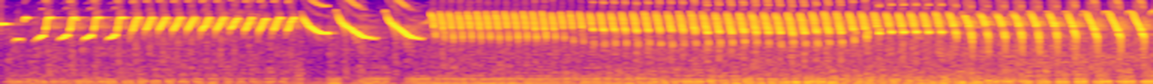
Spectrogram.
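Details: Singing Belgian canary, loud high rolling trills of rapid repeated notes, a few deep swooping slurs in the middle, then a long even fast trill to the end.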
